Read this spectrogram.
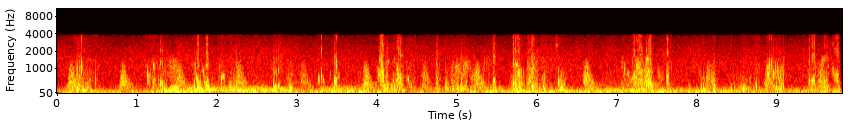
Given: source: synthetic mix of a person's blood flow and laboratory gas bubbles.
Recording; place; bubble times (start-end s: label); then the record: Doppler ultrasound of blood flow; subclavian vein
0.15-0.52 s: bubbles
1.09-1.51 s: bubbles
1.67-1.95 s: bubbles
1.99-2.27 s: bubbles
2.67-3.00 s: bubbles
3.23-3.36 s: bubbles
3.40-3.58 s: bubbles
3.95-4.48 s: bubbles
4.72-5.22 s: bubbles
5.31-5.58 s: bubbles
5.65-6.17 s: bubbles
6.21-6.38 s: bubbles
7.04-7.70 s: bubbles
8.01-8.26 s: bubbles
8.39-8.78 s: bubbles
8.84-9.12 s: bubbles
9.37-9.80 s: bubbles
From the record:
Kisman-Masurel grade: 243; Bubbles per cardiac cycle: several, 3 to 8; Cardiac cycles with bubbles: 100%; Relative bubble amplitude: loud (0.450 to 0.775); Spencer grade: 3 (all of the cardiac periods contain showers or single bubble signals, but not dominating or overriding the cardiac motion signals); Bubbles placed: anywhere in the cardiac cycle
